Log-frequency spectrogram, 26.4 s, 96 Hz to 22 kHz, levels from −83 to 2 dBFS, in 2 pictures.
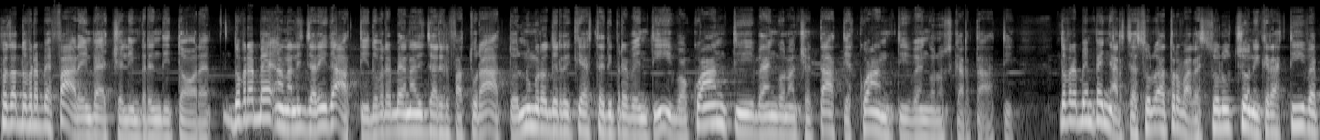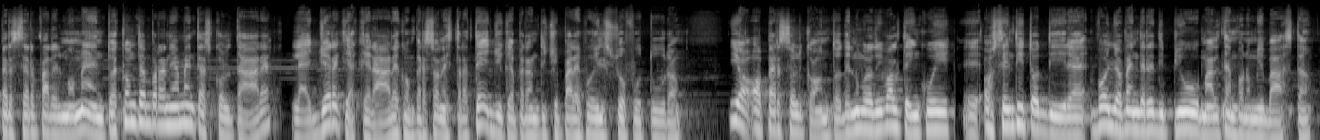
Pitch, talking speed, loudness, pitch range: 130 Hz, 175 wpm, -20 LUFS, 110-155 Hz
